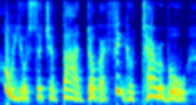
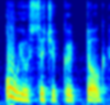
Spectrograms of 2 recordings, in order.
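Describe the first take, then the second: First: Saying "bad dog" in a sing-song praise tone; sweet voice, harsh words. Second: "good dog" said low and harsh. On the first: Trainer showing mismatched tone, cooing "bad dog". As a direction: coo the scolding as if it were praise. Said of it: "you can't say". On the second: Trainer showing mismatched tone, harsh "good dog". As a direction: growl the praise at the dog. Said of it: "with a harsh voice". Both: Shown as a demonstration.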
